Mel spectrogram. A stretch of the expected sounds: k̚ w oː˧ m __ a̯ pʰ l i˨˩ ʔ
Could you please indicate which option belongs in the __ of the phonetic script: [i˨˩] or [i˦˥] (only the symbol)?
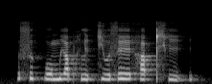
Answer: i˦˥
